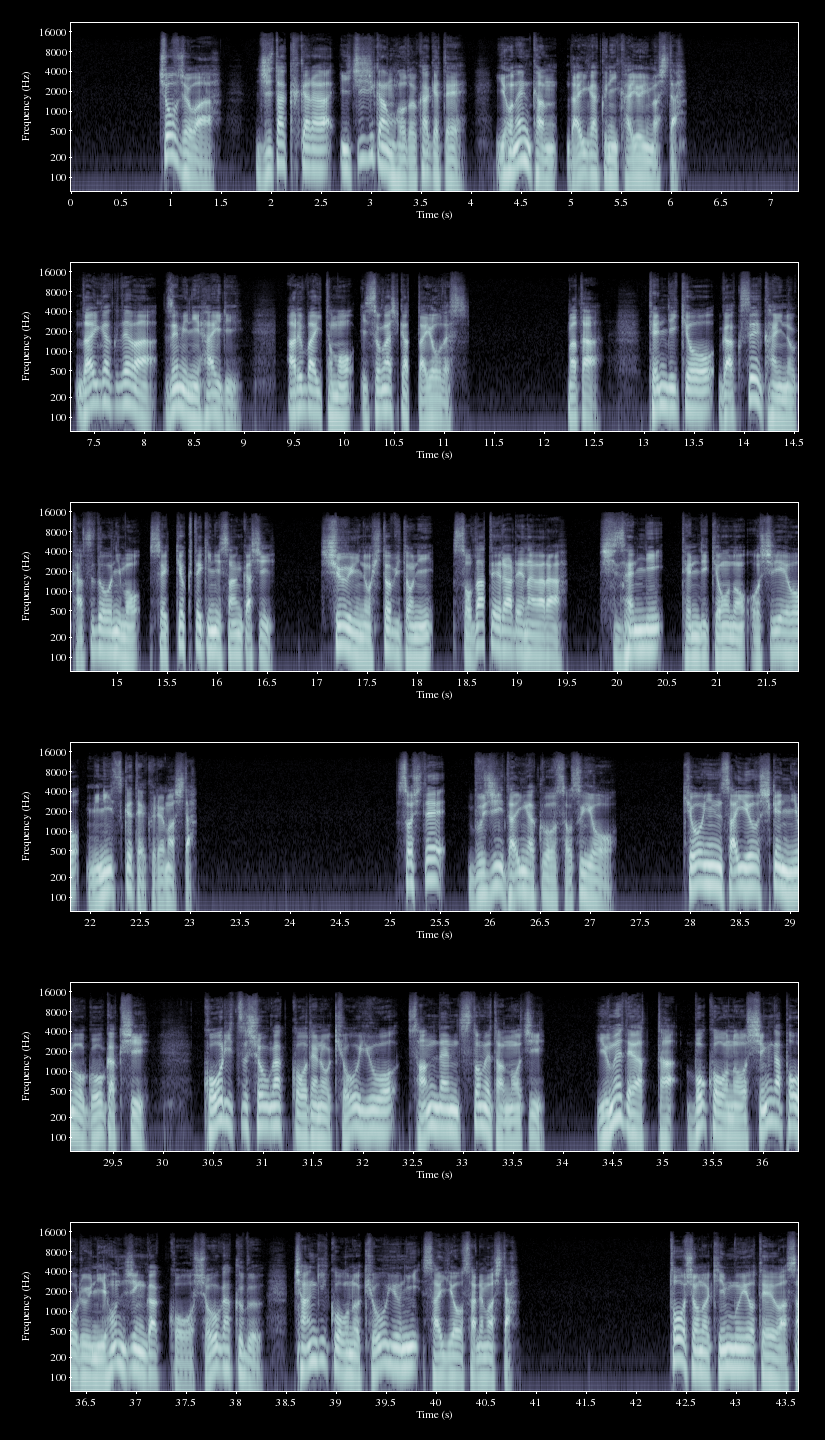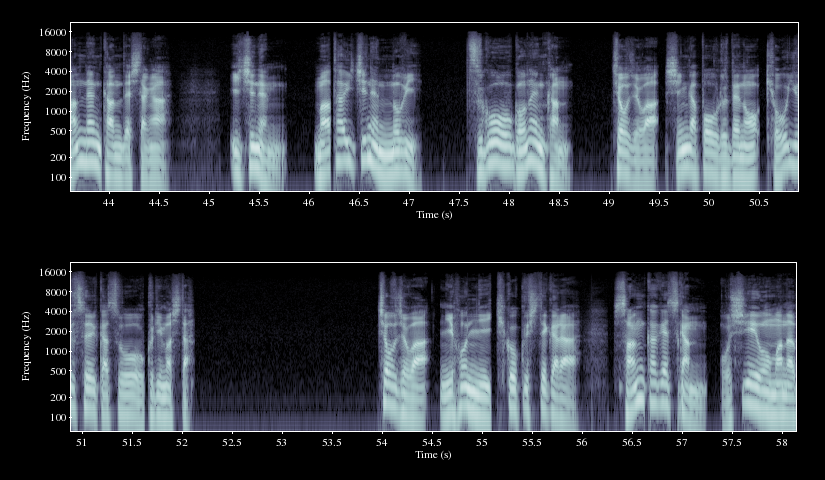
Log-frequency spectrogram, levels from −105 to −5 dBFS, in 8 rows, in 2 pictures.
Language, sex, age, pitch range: Japanese, male, 50-69, 85-135 Hz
